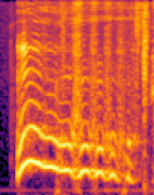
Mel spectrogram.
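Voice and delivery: excited whoop. Real, not acted. Cheering mid boss fight.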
